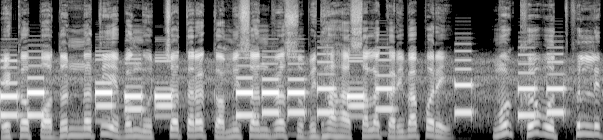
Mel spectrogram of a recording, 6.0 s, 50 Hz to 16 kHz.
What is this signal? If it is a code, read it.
DTMF, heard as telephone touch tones, dialled by hand, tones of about 170 ms, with speech in Odia. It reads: 12 07* 2556*9 B 36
